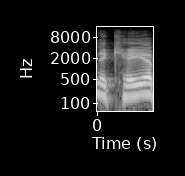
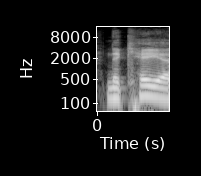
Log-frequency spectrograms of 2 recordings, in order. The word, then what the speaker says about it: Nicaea: And Nathaniel throws in 5, says, isn't Nicaea pronounced with a soft C, or are you using the Greek pronunciation? I'm using the pronunciation that refers to that particular empire. It's referred to as Nicaea instead of Nicaea.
